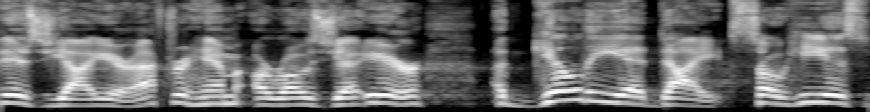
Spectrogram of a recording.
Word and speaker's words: Jair: After him, so after those 23 years of adjudication, after him arose Jair. That's how we usually pronounce it. That is a mispronunciation. The Hebrew pronunciation would be Yair.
